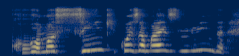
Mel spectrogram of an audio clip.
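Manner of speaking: high-pitched, acted wonder; retold amazement. Mother overhearing her son at swimming, retold in high-pitched amazement. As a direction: imitate a moved, astonished reaction.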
